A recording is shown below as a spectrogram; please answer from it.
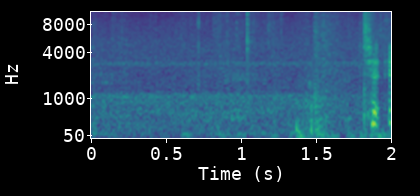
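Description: Quiet woodland background with a couple of faint footsteps on dry leaf litter about a second in.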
